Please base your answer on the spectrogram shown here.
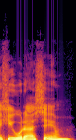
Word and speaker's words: Higurashi: Se dice Higurashi.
